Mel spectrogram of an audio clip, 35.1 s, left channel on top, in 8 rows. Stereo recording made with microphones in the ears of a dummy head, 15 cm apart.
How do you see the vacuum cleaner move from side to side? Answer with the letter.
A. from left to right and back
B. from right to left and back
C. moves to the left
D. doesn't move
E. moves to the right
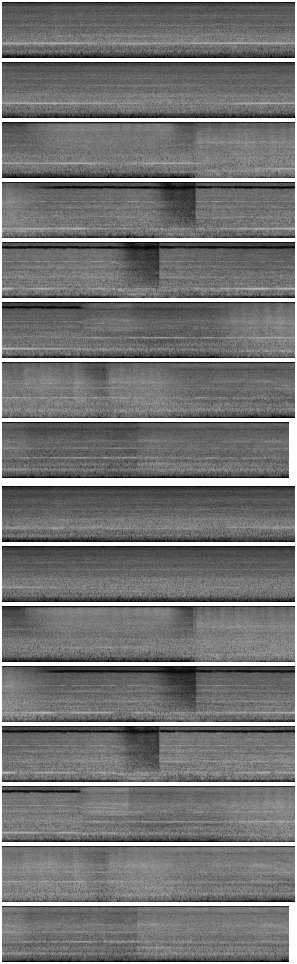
E.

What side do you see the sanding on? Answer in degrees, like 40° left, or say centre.
10° right.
